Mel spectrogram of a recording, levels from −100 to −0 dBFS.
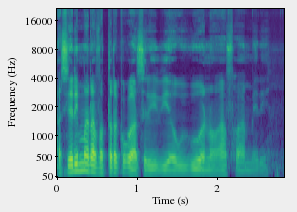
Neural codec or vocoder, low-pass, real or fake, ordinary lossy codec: vocoder, 44.1 kHz, 128 mel bands every 256 samples, BigVGAN v2; none; fake; none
